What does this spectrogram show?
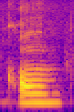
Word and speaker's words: comb: just a note that the b is silent in climb, comb, debt, and dumb. There might be other words similar, but when we have when we have a m and a b at the end, it is um it is silent. Meaning that there's no sound at all.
